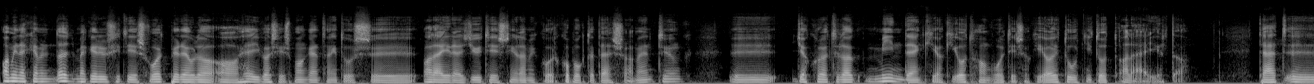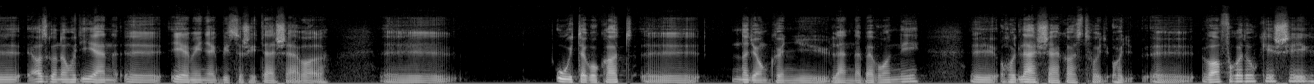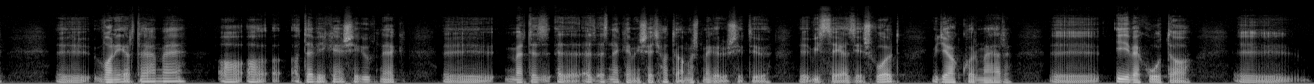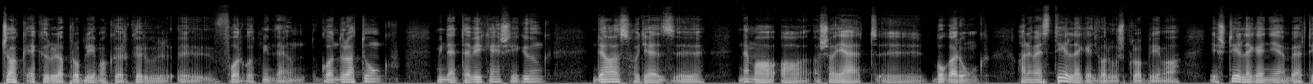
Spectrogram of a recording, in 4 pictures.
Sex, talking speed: male, 120 wpm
